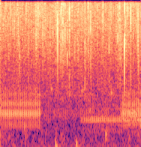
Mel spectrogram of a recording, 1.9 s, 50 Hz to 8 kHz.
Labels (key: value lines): label: biophony, croak
recorder: SoundTrap 500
